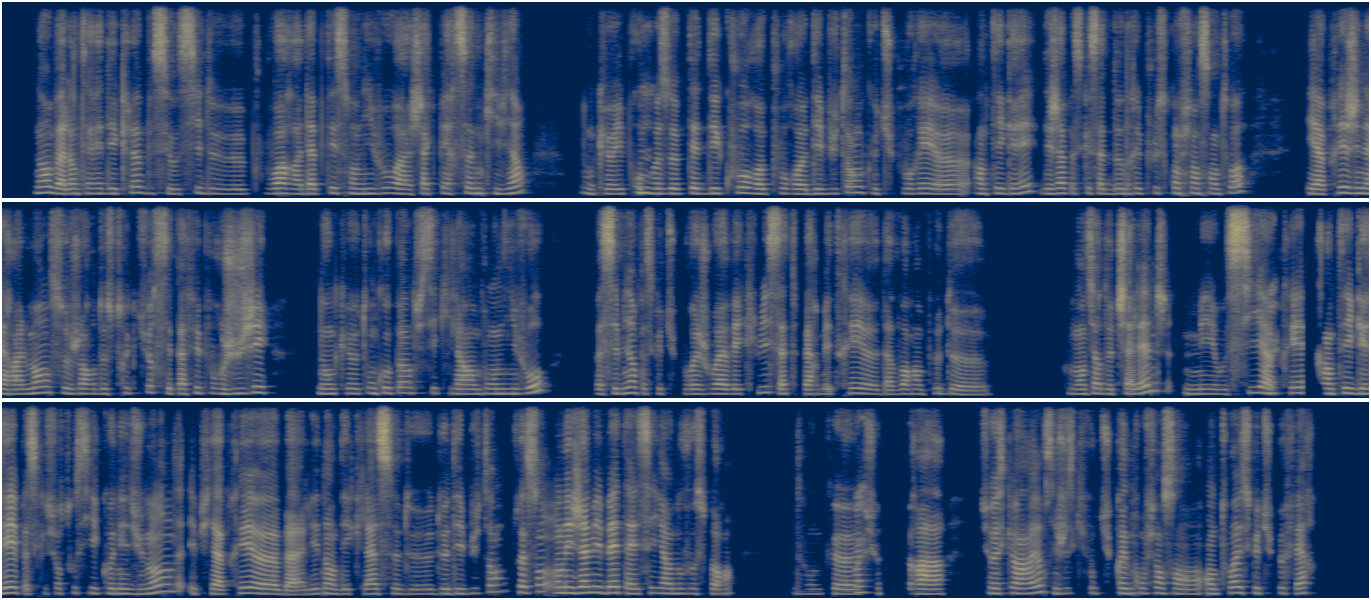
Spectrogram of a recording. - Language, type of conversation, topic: French, advice, Comment surmonter ma peur d’échouer pour essayer un nouveau loisir ou un nouveau sport ?
- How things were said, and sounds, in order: other background noise; stressed: "juger"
